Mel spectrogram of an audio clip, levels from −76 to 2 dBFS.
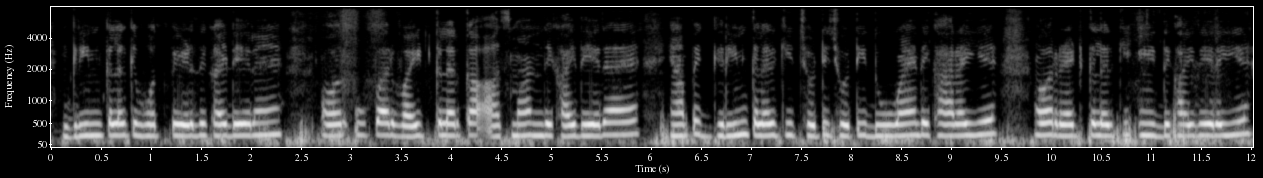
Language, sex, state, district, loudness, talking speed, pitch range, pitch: Magahi, female, Bihar, Gaya, -13 LUFS, 195 wpm, 245-255 Hz, 250 Hz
